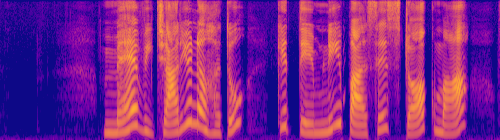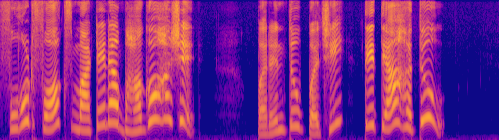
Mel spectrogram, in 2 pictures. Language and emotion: Gujarati, surprised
